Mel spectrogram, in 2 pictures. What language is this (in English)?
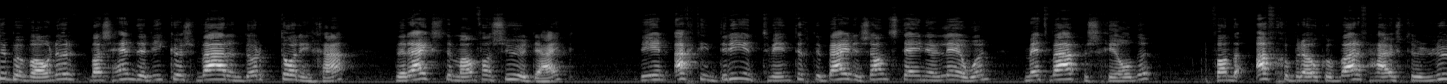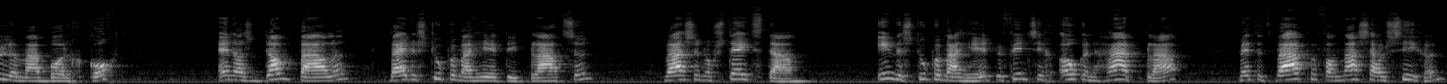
Dutch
